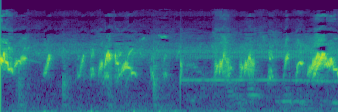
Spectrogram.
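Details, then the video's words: Red-whiskered bulbul in the fast 'ché' singing style, used to stir another bird into singing: bursts of bright, warbling whistled phrases separated by short pauses, with a faint steady tone in the second half and a few soft low thumps. "Chào mào ché kích bổi căng lửa/kích chim yếu lửa nhanh ra âm/Tiếng kích chào mào nhanh ché"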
